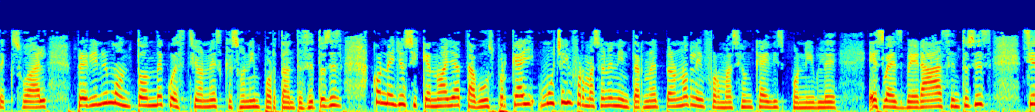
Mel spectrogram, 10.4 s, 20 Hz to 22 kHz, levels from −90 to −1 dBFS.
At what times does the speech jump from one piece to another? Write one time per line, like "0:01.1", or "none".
0:03.7
0:06.9
0:08.8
